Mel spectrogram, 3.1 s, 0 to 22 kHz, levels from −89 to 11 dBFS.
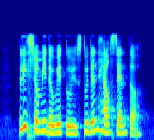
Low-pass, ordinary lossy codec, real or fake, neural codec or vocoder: none; none; real; none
